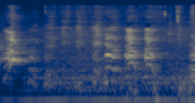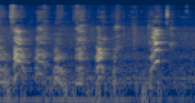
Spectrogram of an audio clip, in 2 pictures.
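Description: A Dachshund barks in a quick run of sharp, yappy barks, about two each second.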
